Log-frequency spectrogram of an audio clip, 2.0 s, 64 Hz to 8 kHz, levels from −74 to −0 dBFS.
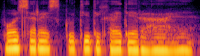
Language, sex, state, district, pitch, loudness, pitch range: Hindi, male, Arunachal Pradesh, Papum Pare, 115 Hz, -16 LUFS, 110-120 Hz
